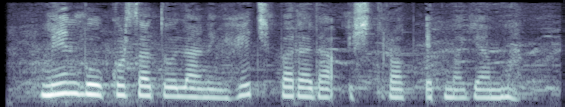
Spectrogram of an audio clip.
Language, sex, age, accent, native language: Uzbek, female, 18-24, Qoraqalpog'iston, Karakalpak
